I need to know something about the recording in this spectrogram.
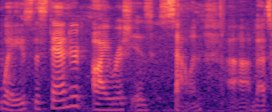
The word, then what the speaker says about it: Samhain: is pronounced different ways the standard Irish is salan that's how I'm trying to train my brain on how to say it now it is soin the there's other guy lick dialects as well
